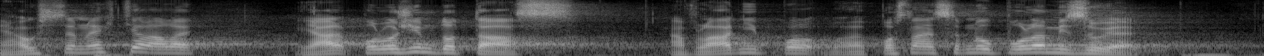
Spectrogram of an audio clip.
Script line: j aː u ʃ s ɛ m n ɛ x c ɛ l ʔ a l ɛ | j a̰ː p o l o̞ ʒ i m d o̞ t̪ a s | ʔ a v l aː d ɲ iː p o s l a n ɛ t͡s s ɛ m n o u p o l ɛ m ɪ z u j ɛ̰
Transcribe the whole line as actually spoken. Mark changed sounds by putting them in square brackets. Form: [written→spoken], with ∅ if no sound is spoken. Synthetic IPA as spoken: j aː u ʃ s ɛ m n ɛ x c ɛ l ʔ a l ɛ | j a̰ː p o l o̞ ʒ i m d o̞ t̪ a s | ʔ a v l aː d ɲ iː p o s l a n ɛ t͡s s ɛ m n o [u→w] p o l ɛ m ɪ z u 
